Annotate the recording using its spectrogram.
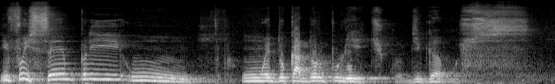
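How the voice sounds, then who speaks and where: A man's fairly high, lively voice at a very slow pace, with audible room echo and noticeable background noise. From Brazil, São Paulo state. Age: 70s. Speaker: professor and politician. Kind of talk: lecture.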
